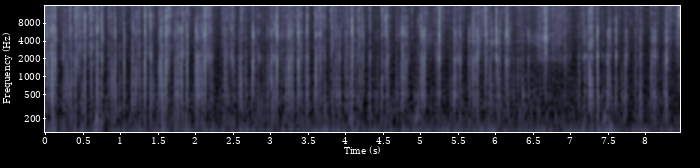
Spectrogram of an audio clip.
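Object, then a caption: Small faceted wooden planter. Long nails tap and scratch the faces of a small faceted wooden pot holding an artificial cactus. The result is a dense run of quick, dry clicks and crinkly scrapes with no ring, bright in tone, over a faint steady low hum.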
